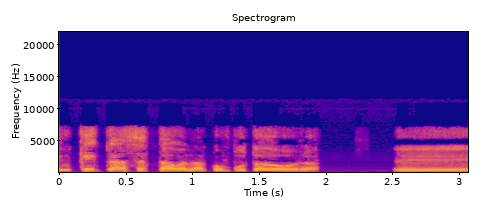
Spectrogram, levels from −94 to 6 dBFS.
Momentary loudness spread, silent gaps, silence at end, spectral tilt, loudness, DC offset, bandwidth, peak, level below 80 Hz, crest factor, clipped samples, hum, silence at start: 7 LU; none; 0 s; -2.5 dB/octave; -18 LUFS; under 0.1%; 7.6 kHz; -2 dBFS; -68 dBFS; 16 dB; under 0.1%; none; 0 s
